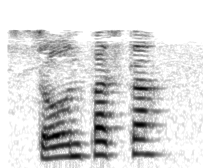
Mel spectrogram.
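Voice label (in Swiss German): "zahnpasta", Alsatian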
